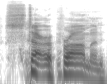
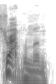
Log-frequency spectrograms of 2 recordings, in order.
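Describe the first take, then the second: First: The name is said at a normal pace. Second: The name is said very quickly and squashed.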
